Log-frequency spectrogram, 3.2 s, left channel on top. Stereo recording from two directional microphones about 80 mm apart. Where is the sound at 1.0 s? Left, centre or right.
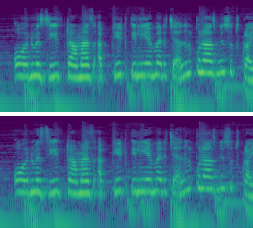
Left.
